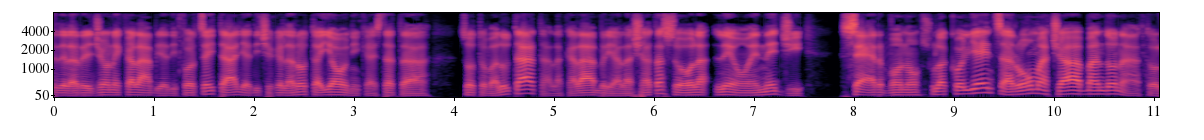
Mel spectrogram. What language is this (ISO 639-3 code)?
ita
